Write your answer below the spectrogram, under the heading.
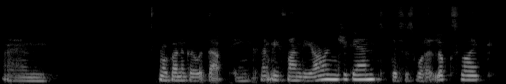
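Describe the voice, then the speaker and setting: A young woman from Dublin with a softened Irish accent, rambling casually while hosting a makeup livestream and answering viewers. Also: lowish voice, a little fast, vocal fry, slightly rough. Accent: Dublin Irish, softened after years in the UK. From Ireland. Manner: chatty and rambling, reads out viewer comments.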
